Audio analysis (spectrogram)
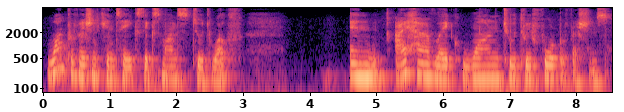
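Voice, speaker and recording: Woman, Kazakh accent, native Kazakh speaker, deep for a woman, casual vlog chat, rambling, repetitive fillers. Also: fairly even intonation, slow, a little mellow, low-quality recording. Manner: rambling and repetitive, many "you know" and "like" fillers. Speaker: vlogger.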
